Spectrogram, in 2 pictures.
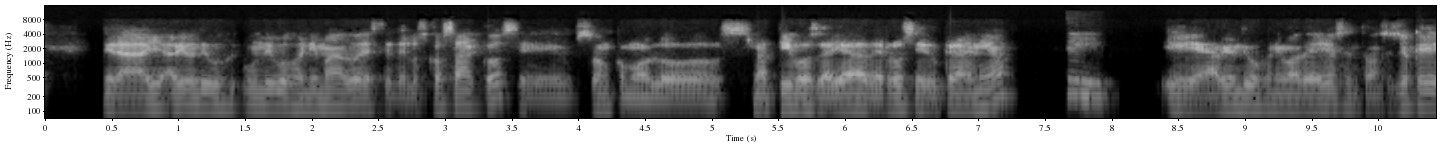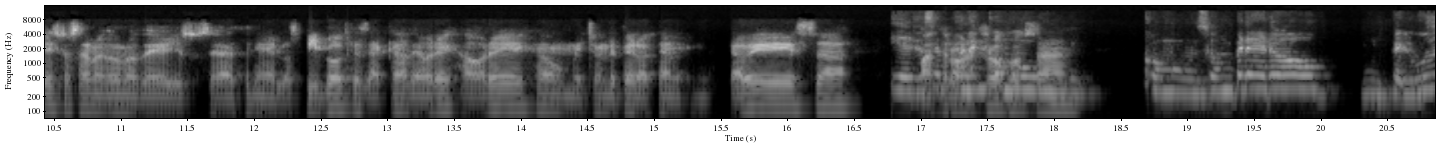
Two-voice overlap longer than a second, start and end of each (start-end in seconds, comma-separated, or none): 17.0-18.2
